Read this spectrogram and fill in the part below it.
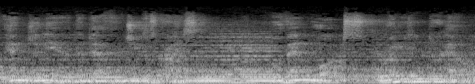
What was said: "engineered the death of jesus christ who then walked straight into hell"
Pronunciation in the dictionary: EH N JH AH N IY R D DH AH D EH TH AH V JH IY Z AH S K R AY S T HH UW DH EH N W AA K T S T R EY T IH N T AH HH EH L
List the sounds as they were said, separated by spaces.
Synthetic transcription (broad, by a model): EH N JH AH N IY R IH DH AH D EH TH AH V JH IY Z AH S K R AY S T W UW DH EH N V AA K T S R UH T IH N T AH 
